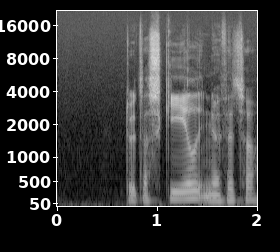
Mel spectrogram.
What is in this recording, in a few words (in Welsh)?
"sgil", Welsh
